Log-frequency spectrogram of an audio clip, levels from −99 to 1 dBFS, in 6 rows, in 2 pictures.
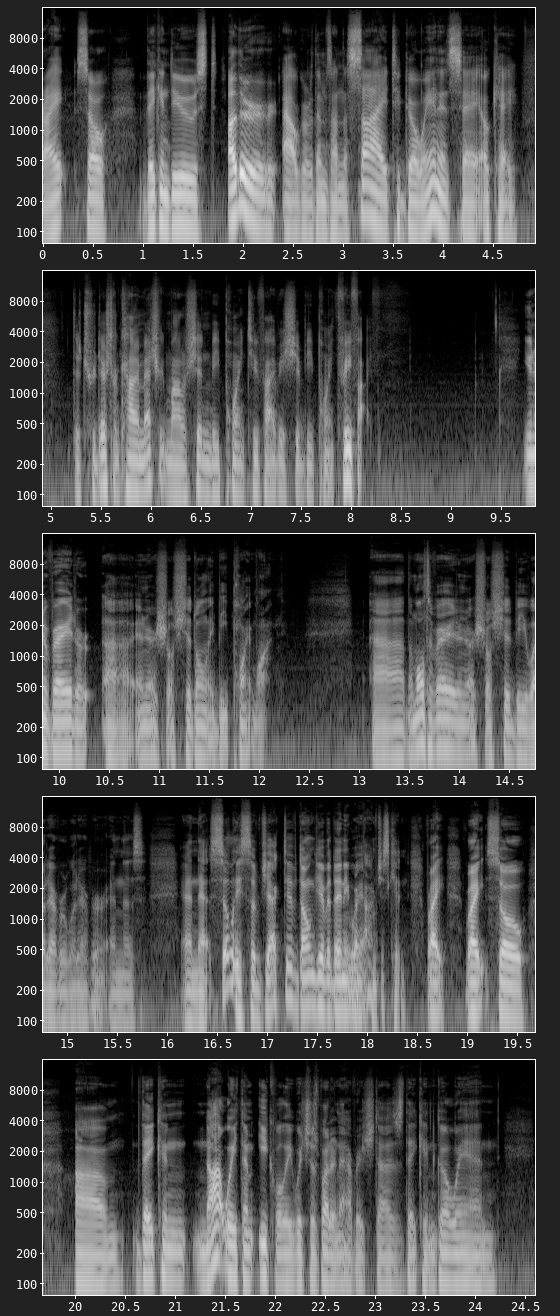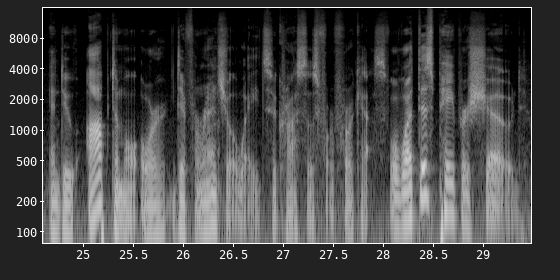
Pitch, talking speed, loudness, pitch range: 100 Hz, 185 wpm, -27 LUFS, 95-115 Hz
